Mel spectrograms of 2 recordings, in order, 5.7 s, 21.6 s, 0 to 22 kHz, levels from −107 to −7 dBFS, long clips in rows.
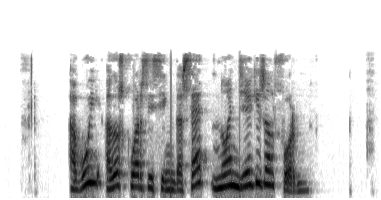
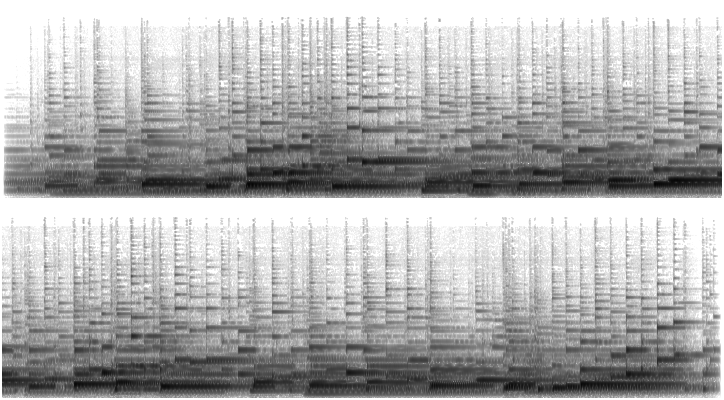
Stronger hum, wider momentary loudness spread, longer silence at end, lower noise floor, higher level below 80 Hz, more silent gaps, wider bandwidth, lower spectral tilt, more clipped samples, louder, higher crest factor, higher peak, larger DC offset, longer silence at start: neither; about the same, 9 LU vs 11 LU; first, 1.05 s vs 0.1 s; first, -78 dBFS vs -43 dBFS; first, -56 dBFS vs -74 dBFS; neither; first, 7.6 kHz vs 6.2 kHz; second, -6 dB/octave vs -9 dB/octave; neither; first, -14 LUFS vs -21 LUFS; about the same, 14 dB vs 16 dB; about the same, -2 dBFS vs -4 dBFS; neither; first, 1 s vs 0.2 s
